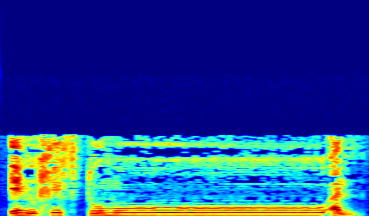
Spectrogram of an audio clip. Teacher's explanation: قرأ ورش كلمتي خفتم أن بصلة ميم الجمع مع المد فتصير إن خفتم أن.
